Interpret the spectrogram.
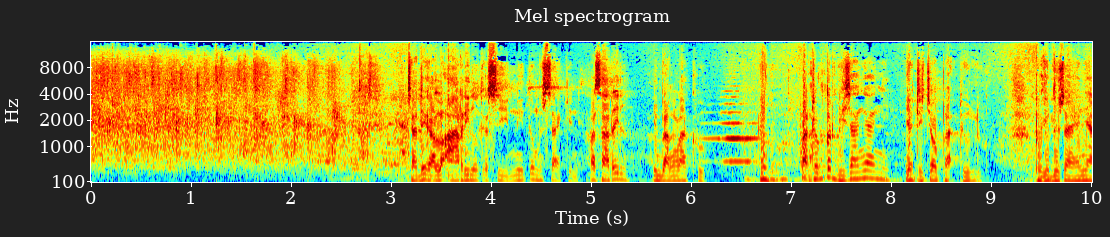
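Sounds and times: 
audience applause in a lecture hall at a doctor's talk: 0:00.0 - 0:03.2
speech: 0:03.2 - 0:10.0.

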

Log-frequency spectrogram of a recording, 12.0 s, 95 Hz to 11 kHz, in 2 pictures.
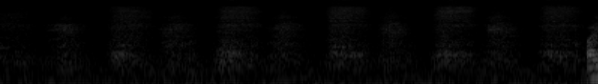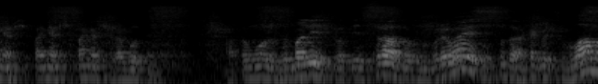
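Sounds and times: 
bhastrika bellows breathing with the chest and shoulders during yoga kriya: 0:00.0 - 0:11.9
speech: 0:05.9 - 0:11.9.

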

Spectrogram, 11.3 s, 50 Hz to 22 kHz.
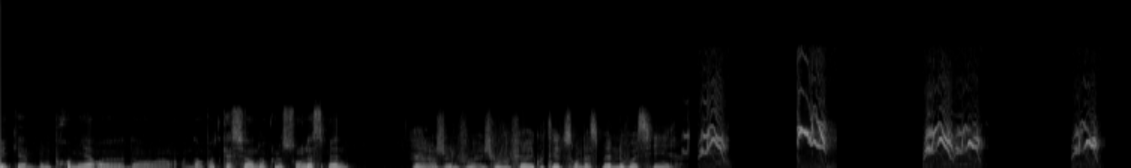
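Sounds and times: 
speech: 0:00.0 - 0:07.2
rock sparrow Petronia petronia singing: 0:06.8 - 0:07.3, 0:08.0 - 0:08.4, 0:09.2 - 0:09.9, 0:10.7 - 0:11.0.

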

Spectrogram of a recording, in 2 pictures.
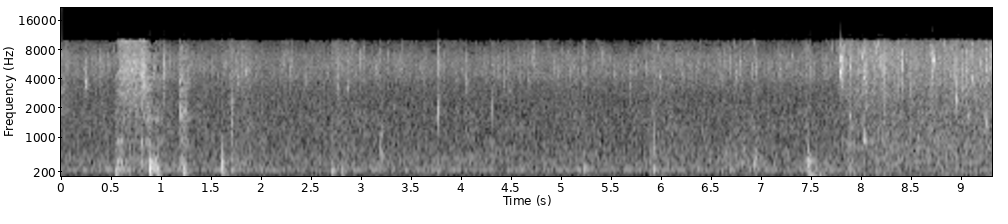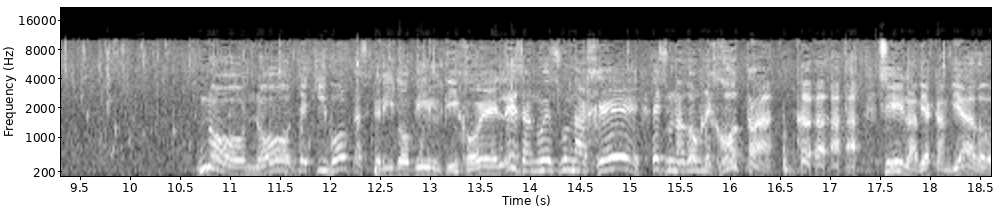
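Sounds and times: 
drips and splashes: 0:00.0 - 0:18.6
rain falling: 0:00.0 - 0:18.6
speech: 0:10.8 - 0:18.6.

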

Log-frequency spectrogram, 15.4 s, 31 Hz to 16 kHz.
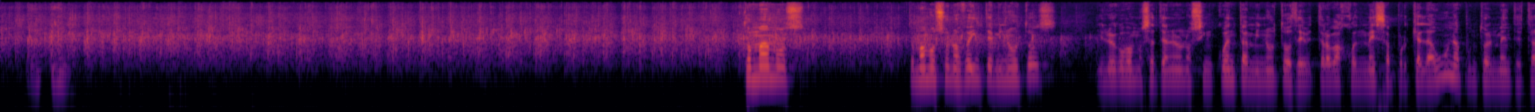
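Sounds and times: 
congregation applause at a church workshop gathering: 0:00.0 - 0:12.1
speech: 0:00.3 - 0:00.9, 0:07.4 - 0:08.1, 0:09.1 - 0:15.3.

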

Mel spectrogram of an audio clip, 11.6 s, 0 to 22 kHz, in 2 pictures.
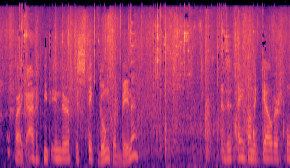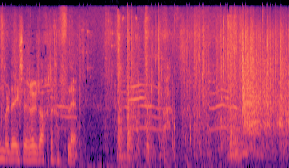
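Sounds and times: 
rustling and shuffling: 0:00.0 - 0:11.5
speech: 0:00.2 - 0:03.0, 0:04.4 - 0:07.5
cat meowing in a pitch-dark cellar beneath an apartment block: 0:06.6 - 0:11.0.

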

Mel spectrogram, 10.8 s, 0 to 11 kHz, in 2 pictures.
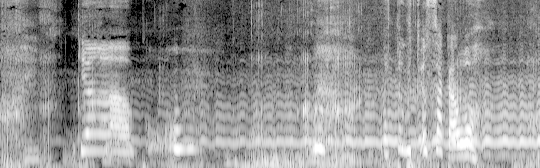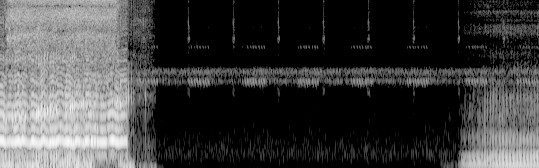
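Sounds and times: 
flies and mosquitoes buzzing in an insecticide advertisement: 0:00.0 - 0:07.0
speech: 0:00.2 - 0:02.4, 0:03.1 - 0:05.9
faint regular ticks: 0:01.9 - 0:03.1, 0:05.4 - 0:10.7.

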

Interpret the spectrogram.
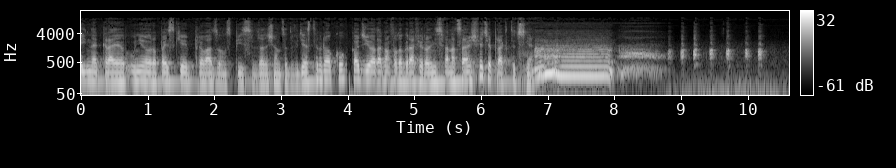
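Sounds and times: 
speech: 0:00.0 - 0:08.2
hens clucking on a free-range farm: 0:06.7 - 0:10.6.

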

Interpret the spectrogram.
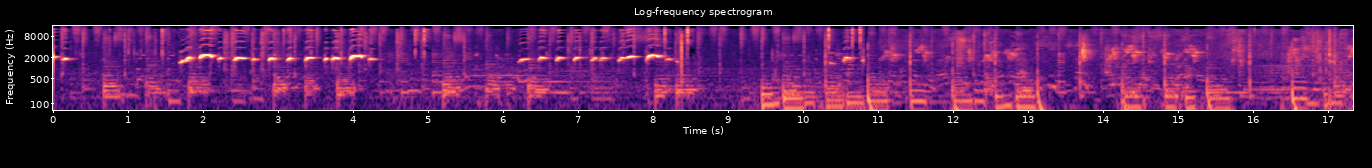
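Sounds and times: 
Lutino cockatiel whistling rising notes: 0:00.0 - 0:00.4, 0:01.7 - 0:04.4, 0:06.2 - 0:08.5, 0:10.3 - 0:11.2.

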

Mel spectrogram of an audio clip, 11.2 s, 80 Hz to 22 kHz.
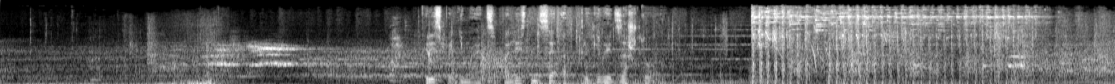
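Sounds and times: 
thick rumbling backdrop: 0:00.0 - 0:07.5
speech: 0:04.2 - 0:06.9
automatic gunfire in a film corridor shootout: 0:07.5 - 0:10.4.

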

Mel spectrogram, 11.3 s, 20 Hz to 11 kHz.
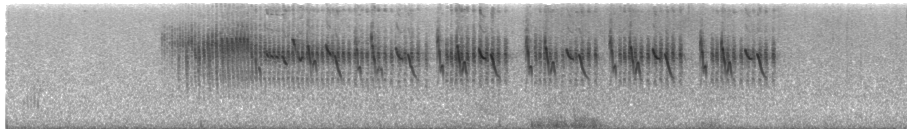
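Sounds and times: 
faint low background noise: 0:00.1 - 0:11.3
bird song of bright high chirps and downslurred whistled notes: 0:02.0 - 0:09.8.

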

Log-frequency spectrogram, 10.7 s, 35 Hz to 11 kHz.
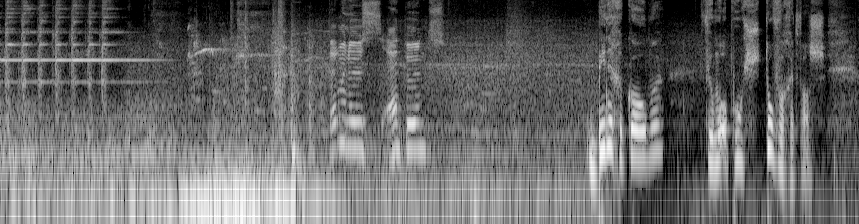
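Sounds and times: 
tram on line 44 from Brussels to Tervuren rumbling: 0:00.0 - 0:07.8
speech: 0:04.1 - 0:05.6, 0:07.4 - 0:10.7.

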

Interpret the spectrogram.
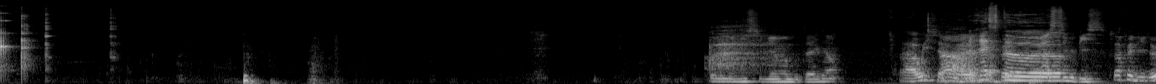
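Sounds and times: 
beer glasses clinking in a toast at a tasting: 0:00.0 - 0:01.3
speech: 0:07.1 - 0:11.5.

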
